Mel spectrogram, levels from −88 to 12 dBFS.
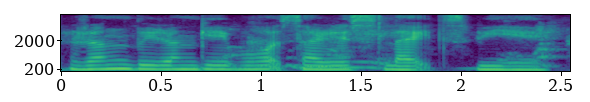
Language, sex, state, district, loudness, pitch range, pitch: Hindi, female, Arunachal Pradesh, Papum Pare, -18 LUFS, 185-205 Hz, 195 Hz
